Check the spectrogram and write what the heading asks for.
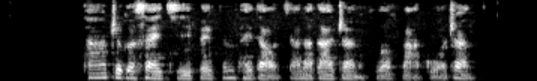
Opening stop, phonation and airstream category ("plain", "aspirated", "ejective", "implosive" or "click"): aspirated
